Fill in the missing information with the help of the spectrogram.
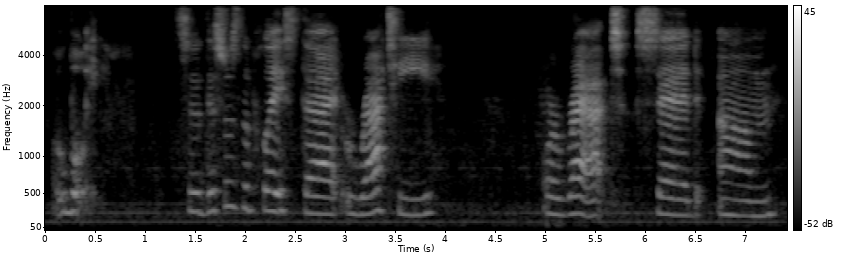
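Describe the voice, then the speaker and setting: Her voice sits fairly high, and the recording carries a slight hiss or hum. Hosting a read-aloud stream, she rambles casually, exclaims often, and gets sidetracked easily, like a chatty vlog.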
